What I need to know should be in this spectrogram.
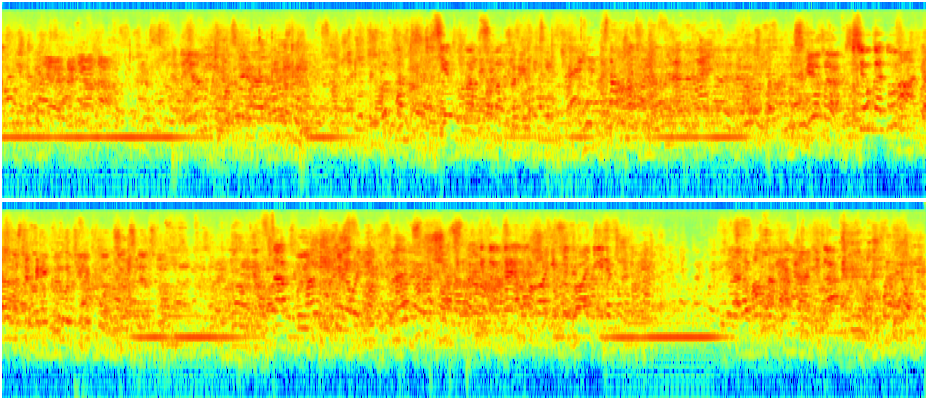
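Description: A group of singers performs through loudspeakers.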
